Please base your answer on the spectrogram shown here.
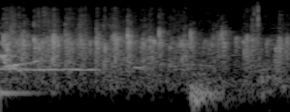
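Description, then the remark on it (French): An audience applauds the band steadily, a dense patter of many hands clapping at an even, moderate loudness for the whole stretch, with a brief faint tone and a low thump partway through. “On peut les applaudir, ouais”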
